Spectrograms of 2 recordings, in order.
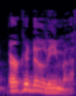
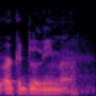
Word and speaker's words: Urca de Lima: Or Urca de Lime. Urca de Lime. It's spelled Lima. But anyway. – Lima. – Urca de Lima.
